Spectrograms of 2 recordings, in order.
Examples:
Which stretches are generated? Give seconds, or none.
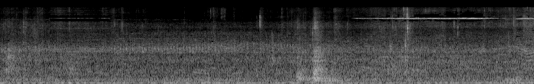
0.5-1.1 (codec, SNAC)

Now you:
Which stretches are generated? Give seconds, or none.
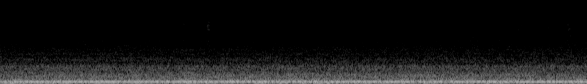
2.7-5.9 (vocoder, BigVGAN v2)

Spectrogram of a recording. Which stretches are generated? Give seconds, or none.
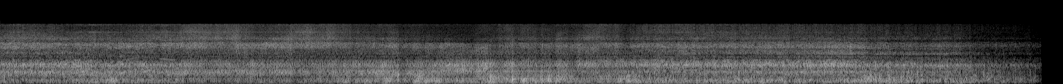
1.8-6.3 (codec, ZipCodec)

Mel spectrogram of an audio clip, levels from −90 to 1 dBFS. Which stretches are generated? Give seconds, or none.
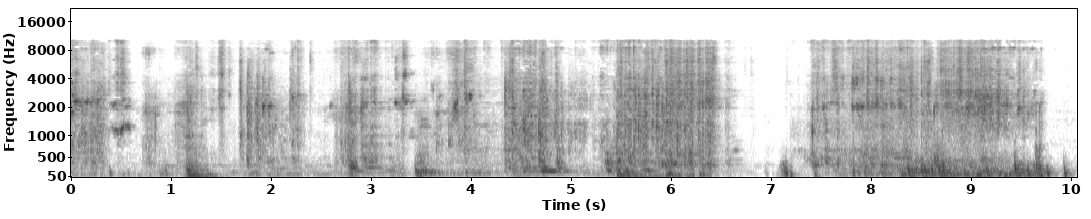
0.7-1.9 (codec, SNAC); 2.5-4.4; 6.0-9.1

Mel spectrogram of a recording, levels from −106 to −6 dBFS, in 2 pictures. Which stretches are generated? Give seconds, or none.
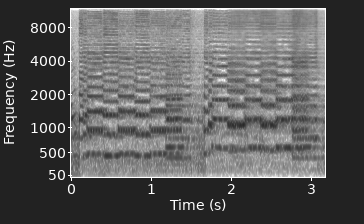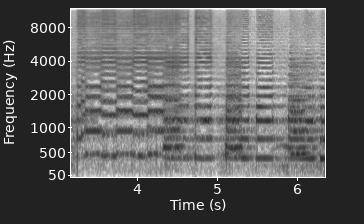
2.0-5.3 (vocoder, Vocos)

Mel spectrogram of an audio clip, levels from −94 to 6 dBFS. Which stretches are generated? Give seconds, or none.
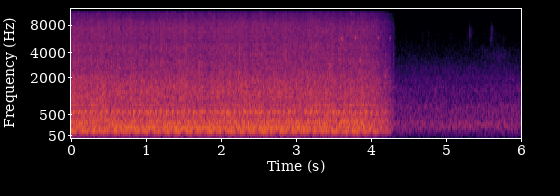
none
